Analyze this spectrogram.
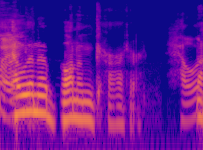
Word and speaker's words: Helena Bonham Carter: Helen Bottom Carter.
